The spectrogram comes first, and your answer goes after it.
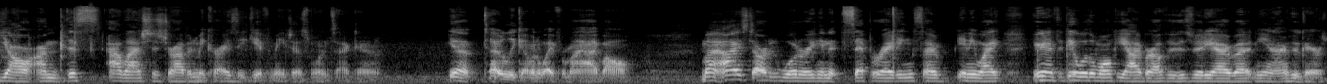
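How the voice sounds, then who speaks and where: A woman speaks with a Southern US accent over noticeable background noise. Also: fairly quick pace. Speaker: beauty vlogger. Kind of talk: unboxing video. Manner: casual, hesitant with fillers.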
